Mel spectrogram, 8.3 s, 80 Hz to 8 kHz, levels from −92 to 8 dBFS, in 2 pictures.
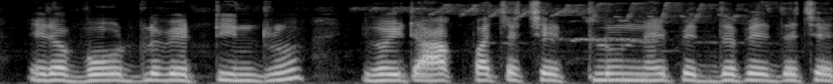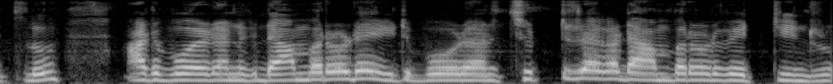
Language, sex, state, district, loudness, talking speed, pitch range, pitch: Telugu, female, Telangana, Karimnagar, -21 LUFS, 160 wpm, 215-230 Hz, 220 Hz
